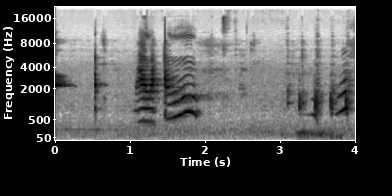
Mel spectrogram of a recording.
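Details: Indian ringneck parakeet, a green talking parrot, mimicking speech indoors: a sharp squawk, then harmonic speech-like syllables sweeping up and down, followed by a quick string of short chattering notes.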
